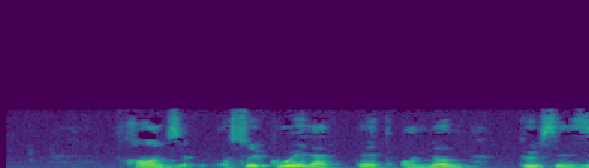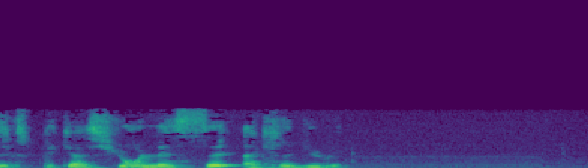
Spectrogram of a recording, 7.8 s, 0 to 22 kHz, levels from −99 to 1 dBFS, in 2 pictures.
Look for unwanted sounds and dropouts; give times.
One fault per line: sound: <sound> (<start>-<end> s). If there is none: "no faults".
no faults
